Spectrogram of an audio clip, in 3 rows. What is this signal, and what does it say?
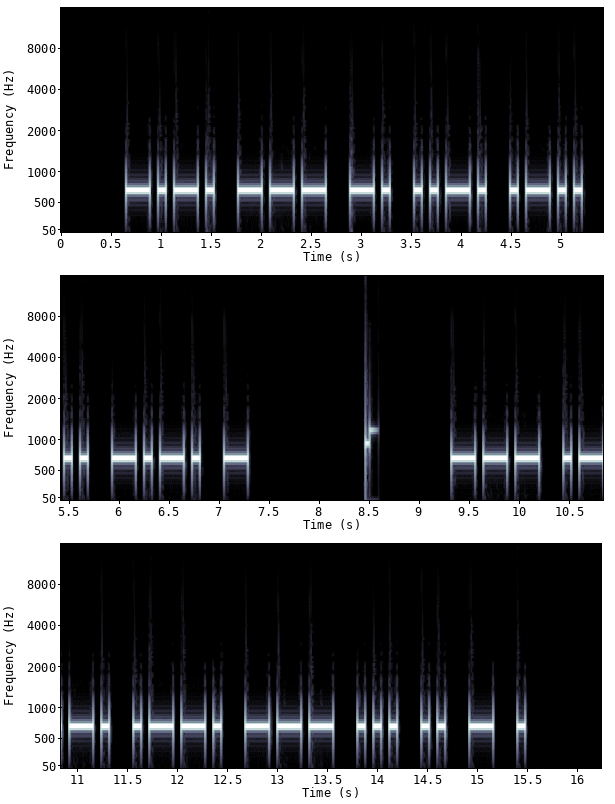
Morse code, heard as a keyed tone, about 15 wpm, 700 Hz. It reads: CONFLICT OPPOSITE
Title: Sentences from Top 1300 Words - New Word Drill - 15wpm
